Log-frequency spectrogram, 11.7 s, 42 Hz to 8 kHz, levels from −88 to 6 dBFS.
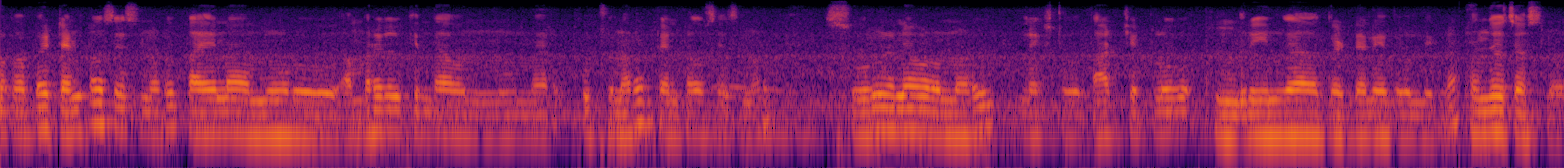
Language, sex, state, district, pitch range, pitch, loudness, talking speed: Telugu, male, Andhra Pradesh, Srikakulam, 115-130 Hz, 120 Hz, -30 LUFS, 135 wpm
